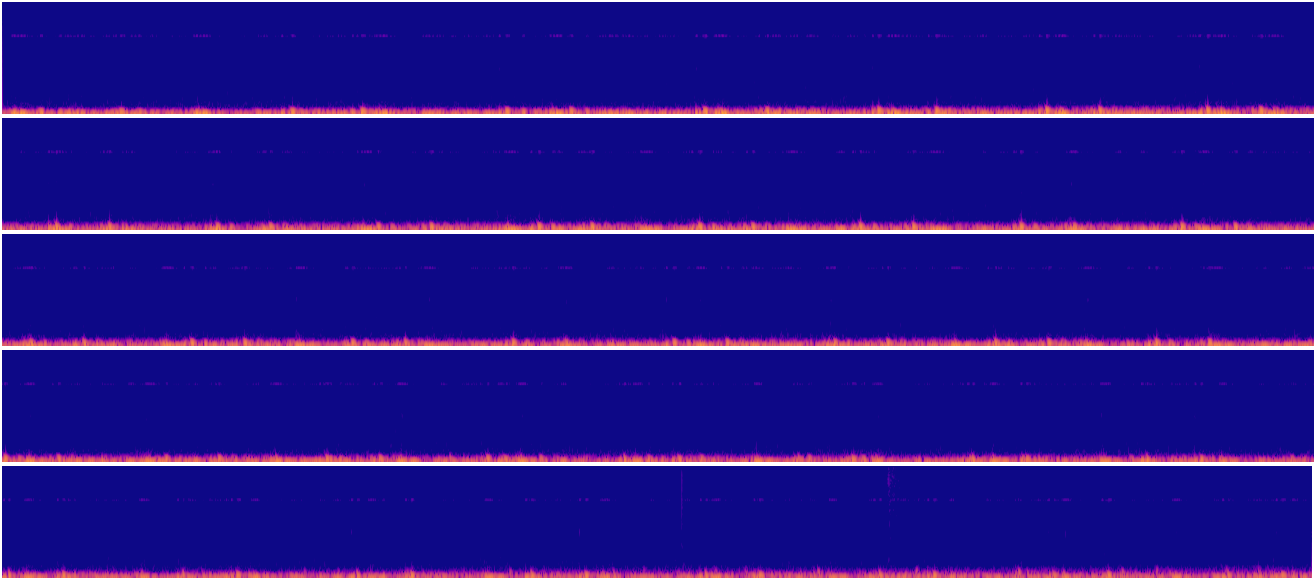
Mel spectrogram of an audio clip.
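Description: A deep, low rumble in the performance's electronic score, flickering constantly in level, with a thin, steady high tone above it.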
